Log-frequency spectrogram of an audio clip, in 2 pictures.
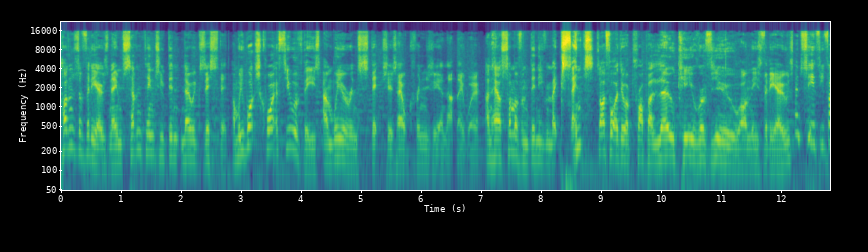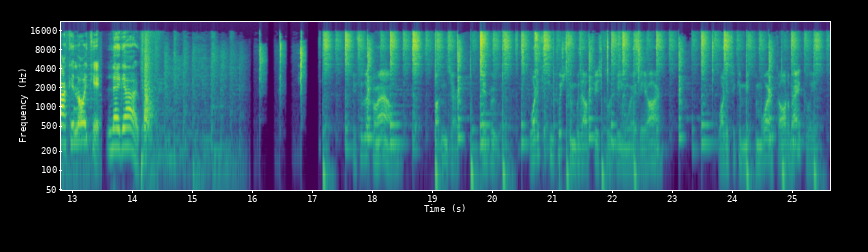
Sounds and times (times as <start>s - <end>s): Music: 0.0s - 13.6s, 14.2s - 16.0s, 17.1s - 25.6s
Speech: 0.0s - 14.2s, 17.7s - 18.4s, 19.0s - 22.9s, 23.8s - 25.5s.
